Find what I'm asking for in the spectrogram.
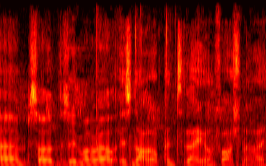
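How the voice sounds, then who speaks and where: This man is soft-spoken. He keeps a moderate pace. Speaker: vlogger giving a zoo tour. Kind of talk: casual walking vlog narration. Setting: outdoors at a zoo. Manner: quiet, soft-spoken.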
